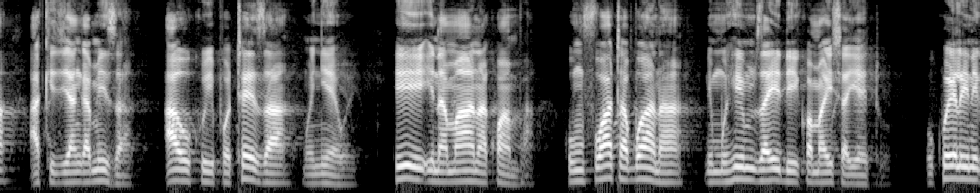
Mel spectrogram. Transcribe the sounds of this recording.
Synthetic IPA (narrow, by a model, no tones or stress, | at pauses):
akiʄiaŋɡamiza | aukuipɔtʰɛzamwɛɲɛwɛ | hiinamaːnakwamba̰ | kum̩fuataɓwana | nimuɦimuzaiɗikwamaiʃajɛtu̥ː | kwɛlini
